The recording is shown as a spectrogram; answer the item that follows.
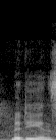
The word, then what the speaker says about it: Midian: Is that how you pronounce that? Midian's hands."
